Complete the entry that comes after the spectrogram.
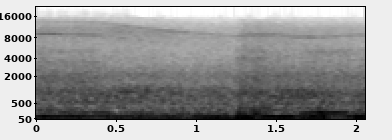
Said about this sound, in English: This little truck's got some power in it.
